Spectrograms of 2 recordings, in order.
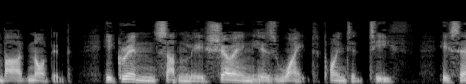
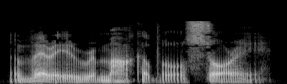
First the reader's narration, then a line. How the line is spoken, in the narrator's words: The judge murmured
